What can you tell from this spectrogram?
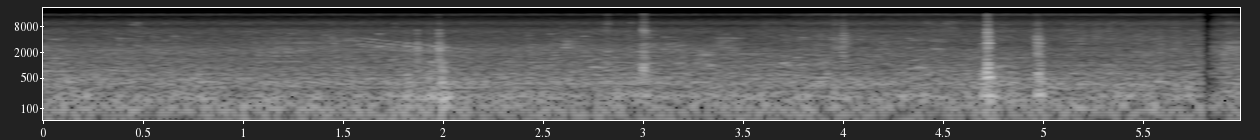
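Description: Spatula stirring thick, buttery curry gravy in a pan, with a few sharp taps of the spatula on the pan over a steady background noise; the loudest are two taps close together near the end.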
